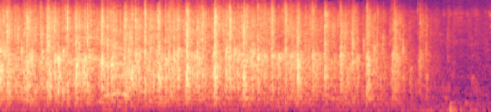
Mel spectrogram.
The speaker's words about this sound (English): So let's have a round of applause for the audiovisual guys for doing their work.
